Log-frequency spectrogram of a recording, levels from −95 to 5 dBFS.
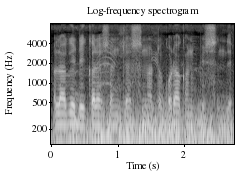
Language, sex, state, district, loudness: Telugu, male, Andhra Pradesh, Sri Satya Sai, -16 LUFS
